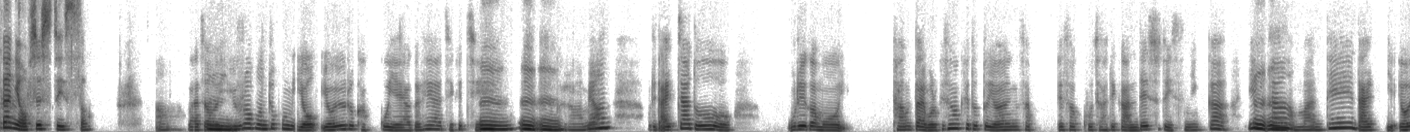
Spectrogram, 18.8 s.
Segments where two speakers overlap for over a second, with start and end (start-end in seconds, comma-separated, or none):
none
